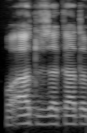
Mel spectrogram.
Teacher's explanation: حمزہ کے اوپر کھڑا زبر ہے، ایک مقدار میں کھینچیں گے، تا کو زا کے ساتھ ملانا ہے، زا کے اوپر تشدید زور دیں گے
